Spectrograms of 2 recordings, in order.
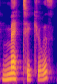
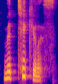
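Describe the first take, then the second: First: The first syllable has a full, clear vowel. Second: The first syllable is shortened and reduced. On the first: The speaker calls it wrong. "even though it starts with M E T, don't say meticulous" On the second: The speaker calls it right. "Just say M. Shorten it"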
